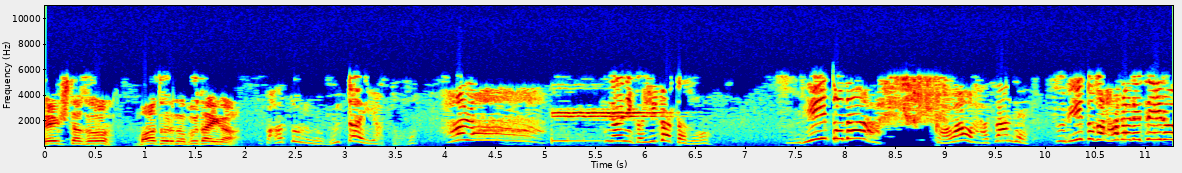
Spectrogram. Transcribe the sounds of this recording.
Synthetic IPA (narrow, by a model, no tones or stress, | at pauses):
ekʲi̥t̪azo | bat̪o̞ɾɯ̟nobɯ̟t̪aiɡa̰ | bat̪o̞ɾɯ̟no̞bɯ̟t̪aijat̪o | haɾa | naɲ̟ikaikat̪ːazo̞ | sɨɾʲiːt̪o̞d̪a | kaβao̞ɦasãnd̪e̞ | sɨɾʲiːt̪o̞ɡaɦaɾaɾe̞t̪e̞iɾɯ̟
